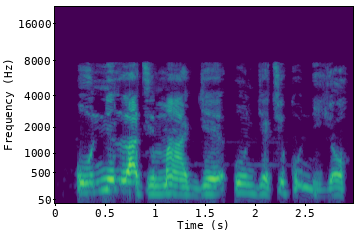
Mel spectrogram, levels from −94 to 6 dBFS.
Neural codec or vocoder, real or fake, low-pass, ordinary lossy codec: none; real; none; none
